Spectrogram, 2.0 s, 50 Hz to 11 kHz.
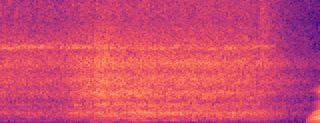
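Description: Quadcopter's Tiger MS2208 brushless motors and 8-inch props buzzing with a steady whine, rising a little about half a second in, then dying away near the end.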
